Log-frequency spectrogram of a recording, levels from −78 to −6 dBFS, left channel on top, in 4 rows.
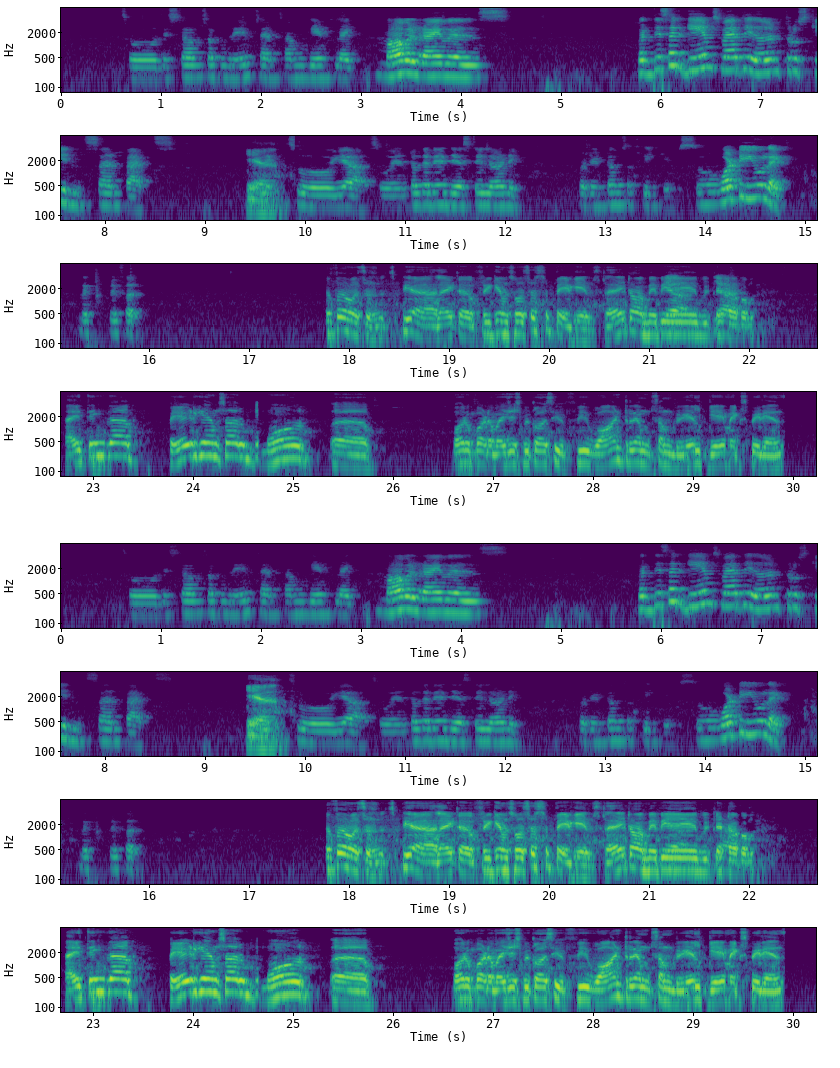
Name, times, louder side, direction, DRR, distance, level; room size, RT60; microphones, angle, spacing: voice 1, 0.7-4.5 5.8-8.7 9.5-12.2 12.7-14.9 15.3-15.9 21.1-22.0, left 3 dB, 75° left, 7.2 m, -32 dB
voice 2, 9.4-9.7 17.8-22.0 22.7-23.4 23.8-25.8 26.6-29.9, right 5 dB, 35° right, 0.3 m, -23 dB
head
